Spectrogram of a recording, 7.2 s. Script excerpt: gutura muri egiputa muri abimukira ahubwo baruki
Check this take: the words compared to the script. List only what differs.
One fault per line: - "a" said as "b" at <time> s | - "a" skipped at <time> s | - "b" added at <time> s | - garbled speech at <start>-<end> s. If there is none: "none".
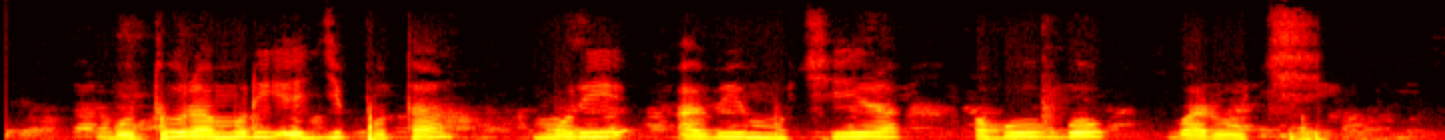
none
